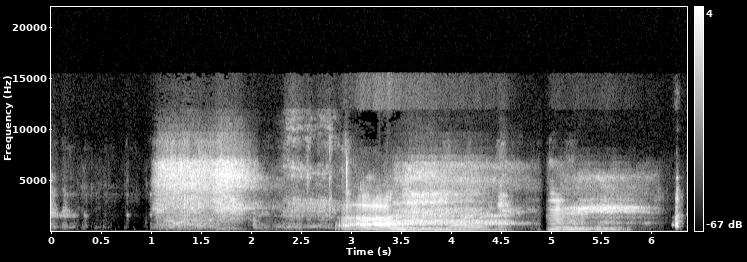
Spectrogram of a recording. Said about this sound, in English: Yeah, I sniff and … sniffs.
